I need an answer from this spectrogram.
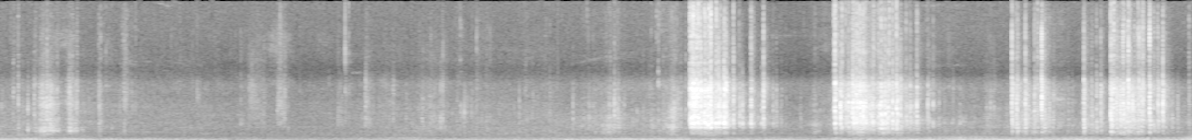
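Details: Crunching, crackling and scraping bursts over a steady low background hum, with no clear animal call.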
